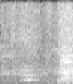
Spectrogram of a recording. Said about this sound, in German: Das ist ja schon. Das ist nur ein Hund, okay.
